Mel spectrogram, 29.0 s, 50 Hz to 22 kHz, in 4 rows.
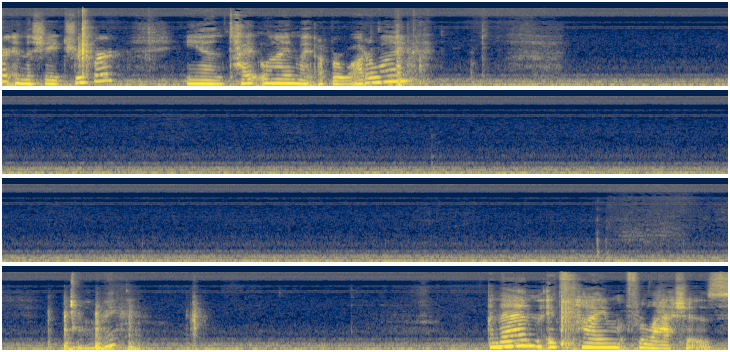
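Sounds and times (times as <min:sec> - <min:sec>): low background hum: 0:00.0 - 0:29.0.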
